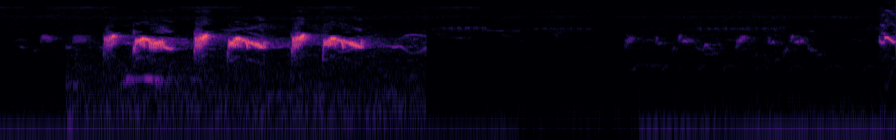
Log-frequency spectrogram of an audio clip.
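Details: Caged female red-whiskered bulbul giving its male-stimulating call: four or five loud descending whistled notes in quick succession, followed by a pause and soft faint chirps.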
